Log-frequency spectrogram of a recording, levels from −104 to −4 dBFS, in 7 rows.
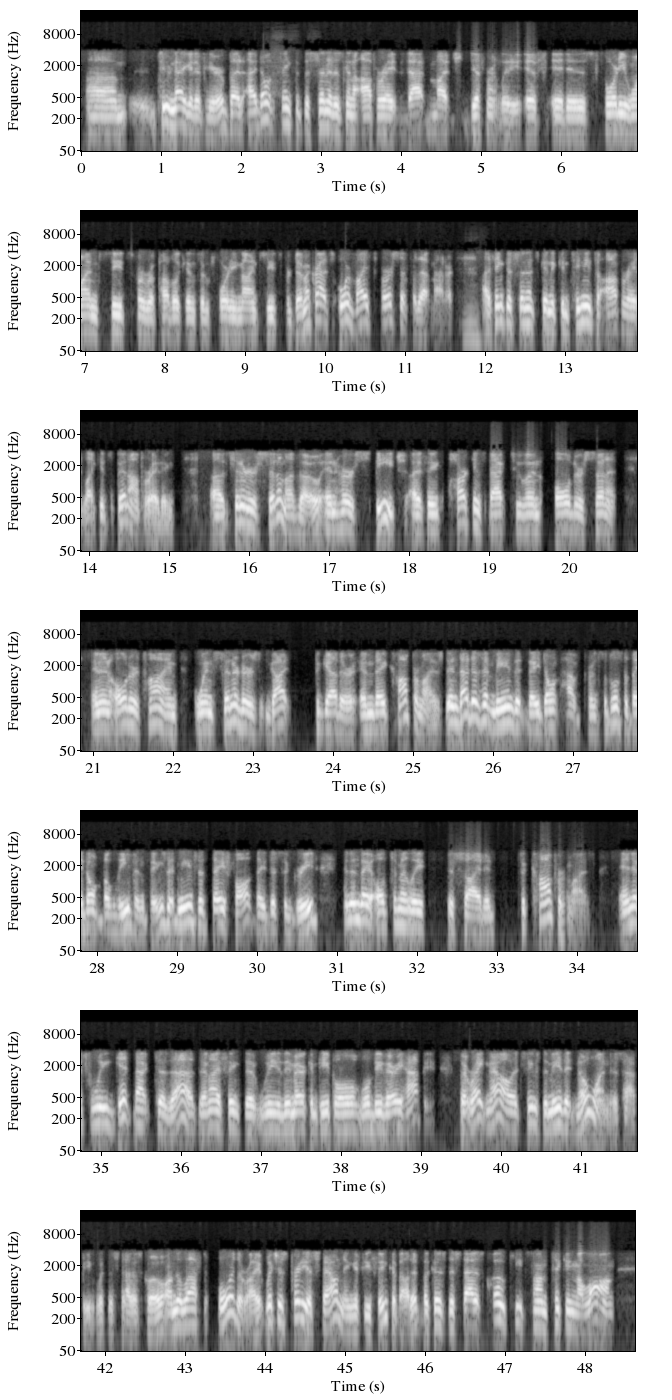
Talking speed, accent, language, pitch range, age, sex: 200 wpm, American, English, 125-190 Hz, 50-69, male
